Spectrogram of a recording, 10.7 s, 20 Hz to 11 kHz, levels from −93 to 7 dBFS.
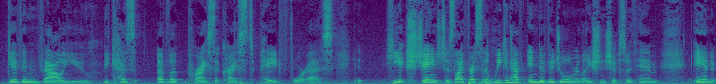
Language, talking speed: English, 150 wpm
